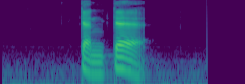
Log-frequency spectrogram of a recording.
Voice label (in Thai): "แก่นแก้", ภาษาโคราช; แท้ ๆ จริง ๆ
